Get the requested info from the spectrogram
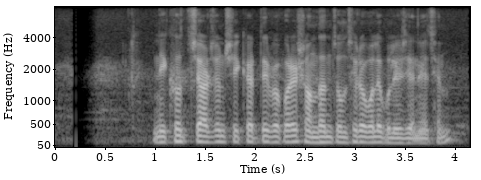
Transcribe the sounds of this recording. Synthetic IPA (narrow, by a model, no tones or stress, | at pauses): nikʰod͡ʑt͡ɕaɾd͡ʑonʃikʰːaɾt̪iɾbɛpoɾeʃɔnd̪ʱant͡ɕolt͡ɕʰilobolepuliʃd͡ʑaniet͡ɕʰen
